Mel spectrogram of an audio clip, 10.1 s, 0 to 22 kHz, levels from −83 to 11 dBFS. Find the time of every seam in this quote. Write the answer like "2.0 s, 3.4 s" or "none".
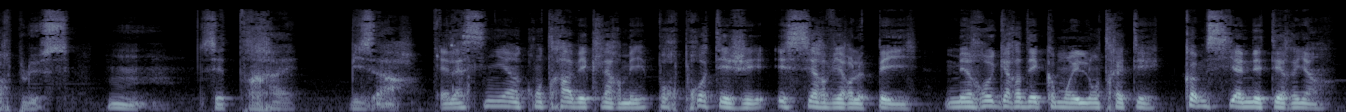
3.2 s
